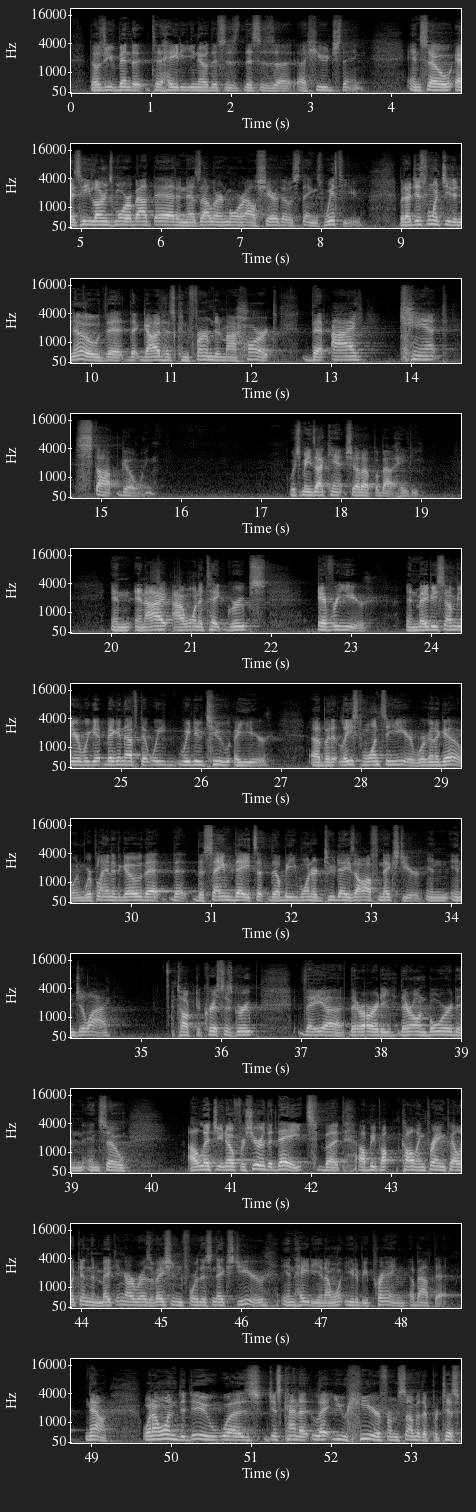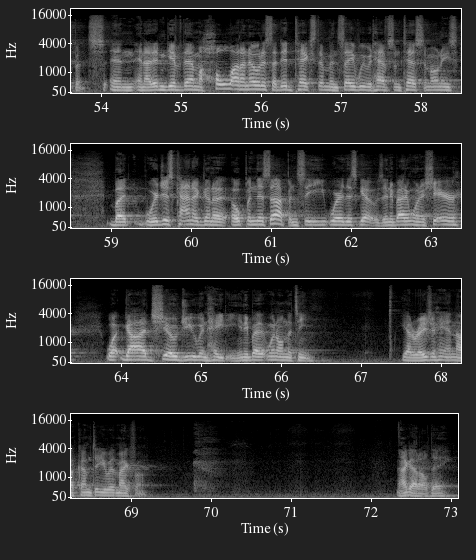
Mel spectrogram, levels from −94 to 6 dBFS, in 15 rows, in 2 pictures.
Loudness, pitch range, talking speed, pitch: -23 LUFS, 140-160 Hz, 215 wpm, 150 Hz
